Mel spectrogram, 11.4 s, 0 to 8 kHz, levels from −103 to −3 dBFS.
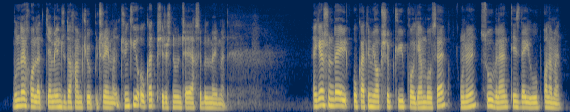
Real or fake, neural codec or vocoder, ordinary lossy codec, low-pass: real; none; none; 7.2 kHz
